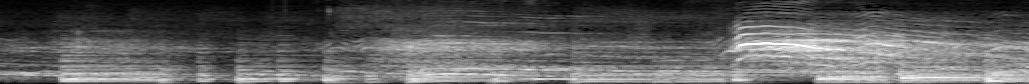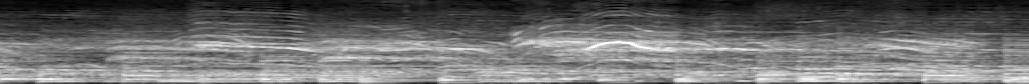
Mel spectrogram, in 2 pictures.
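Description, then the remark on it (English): A group of people vocally imitate ocean sounds and a creaking boat, with overlapping whooshing breaths and drawn-out, wavering squeaks and groans rising and falling together for several seconds. “And let's say this part right over here, you're going to be the boat creaking.”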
